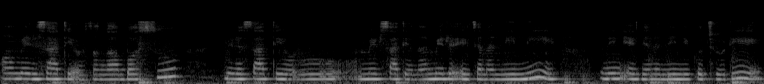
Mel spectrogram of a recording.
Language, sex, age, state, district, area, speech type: Nepali, female, 18-30, West Bengal, Darjeeling, rural, spontaneous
